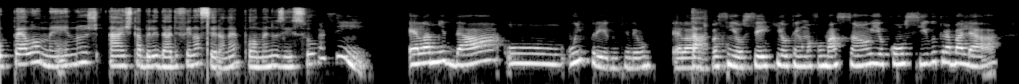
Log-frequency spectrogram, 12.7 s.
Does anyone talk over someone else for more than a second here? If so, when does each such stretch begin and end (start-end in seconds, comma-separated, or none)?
none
